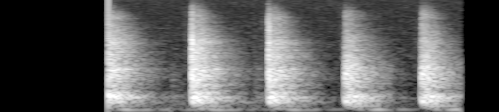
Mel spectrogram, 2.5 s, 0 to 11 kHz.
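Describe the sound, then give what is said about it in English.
Five sharp, heavy blows of a hammer striking a wooden table to flatten a bump in it, evenly spaced about every 0.4 seconds, each a loud crack with a short ringing decay. No voices. “why are you hitting that table with a hammer?”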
